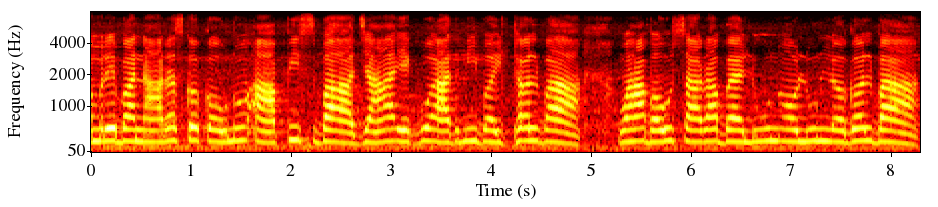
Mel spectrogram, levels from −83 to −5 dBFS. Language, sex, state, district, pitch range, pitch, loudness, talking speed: Bhojpuri, female, Uttar Pradesh, Varanasi, 240-265 Hz, 250 Hz, -17 LUFS, 130 wpm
